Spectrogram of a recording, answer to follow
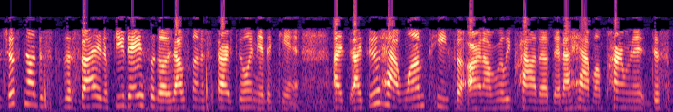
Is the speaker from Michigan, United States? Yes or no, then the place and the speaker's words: yes; Flint, Michigan, United States; born there; I was born in Flint, Michigan.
